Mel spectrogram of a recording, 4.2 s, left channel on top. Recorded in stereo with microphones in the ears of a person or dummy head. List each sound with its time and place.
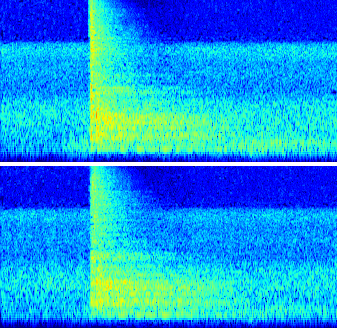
1.1 s a door slam: 75° left (ahead or behind), 2.5 m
